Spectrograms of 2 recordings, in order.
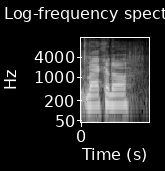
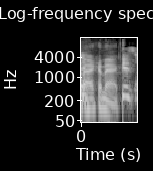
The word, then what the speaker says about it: Mackinac: I didn't know that either, because I kept looking at it and it looks like it should be pronounced Mackinac because it has a C at the end. But that's an Indian word.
